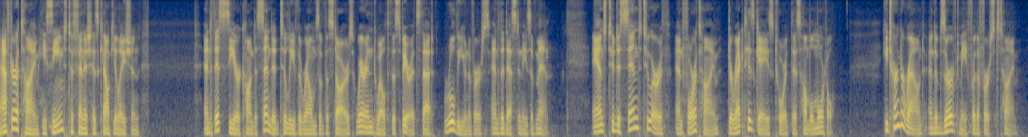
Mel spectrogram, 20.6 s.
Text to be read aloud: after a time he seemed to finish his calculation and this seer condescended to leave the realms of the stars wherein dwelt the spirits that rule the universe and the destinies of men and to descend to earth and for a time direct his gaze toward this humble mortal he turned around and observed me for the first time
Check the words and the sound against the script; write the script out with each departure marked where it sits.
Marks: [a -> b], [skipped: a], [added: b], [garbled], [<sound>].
after a time he seemed to finish his calculation and this seer condescended to leave the realms of the stars wherein dwelt the spirits that rule the universe and the destinies of men and to descend to earth and for a time direct his gaze toward this humble mortal he turned around and observed me for the first time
